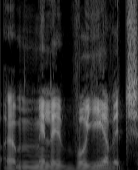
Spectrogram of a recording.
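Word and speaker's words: Milivojević: Men det man kan dra med sig här, det blev ju 3-1 då efter Miljovelit Miljo, Milivojevic heter han.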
